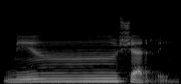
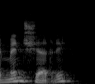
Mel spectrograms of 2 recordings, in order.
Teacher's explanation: Notice that the noon, I'm holding in my nose a little bit.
